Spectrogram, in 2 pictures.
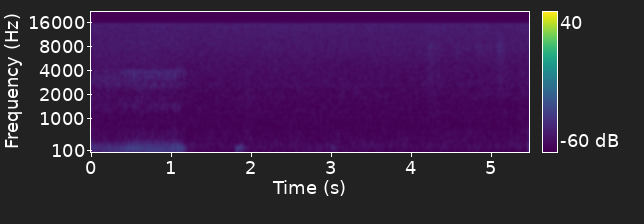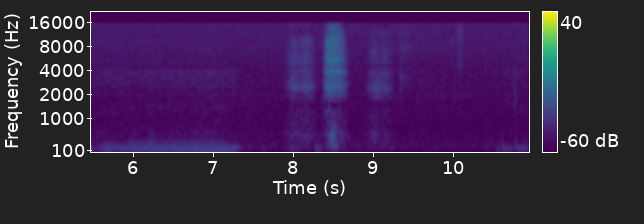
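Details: Female dog snoring loudly: two long, buzzing, rumbling snores about four seconds apart, with a short snort and sniffing near the end; snoring.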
